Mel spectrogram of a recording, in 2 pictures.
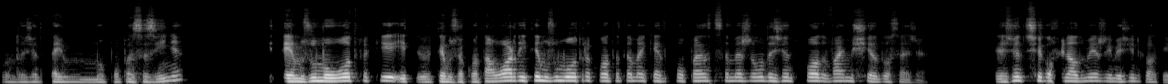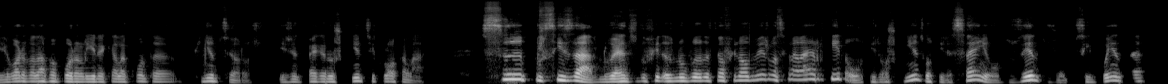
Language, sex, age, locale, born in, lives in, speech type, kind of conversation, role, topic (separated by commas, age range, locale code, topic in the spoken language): Portuguese, male, 60-64, pt-PT, Portugal, Portugal, conversation, unstructured, none, Qual foi a maior surpresa que você já teve ao olhar seu extrato bancário?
